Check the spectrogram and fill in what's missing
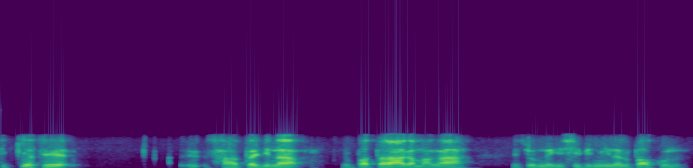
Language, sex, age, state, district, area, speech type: Manipuri, male, 30-45, Manipur, Bishnupur, rural, conversation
